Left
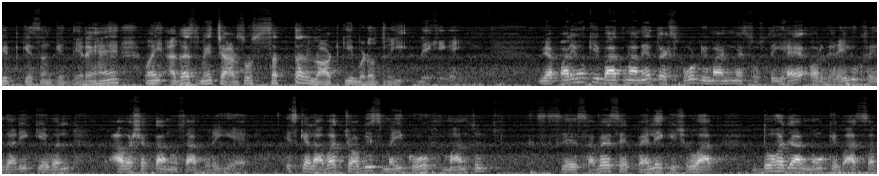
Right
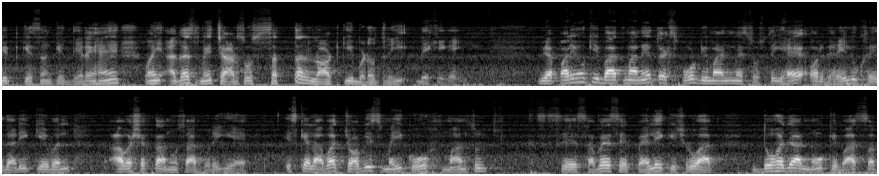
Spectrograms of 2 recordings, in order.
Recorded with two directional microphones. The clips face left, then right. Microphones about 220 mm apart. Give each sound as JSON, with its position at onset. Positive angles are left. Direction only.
{"t": 0.0, "sound": "speech", "side_deg": -50}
